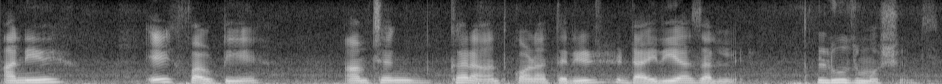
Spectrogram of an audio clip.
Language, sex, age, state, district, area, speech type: Goan Konkani, female, 18-30, Goa, Salcete, rural, spontaneous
